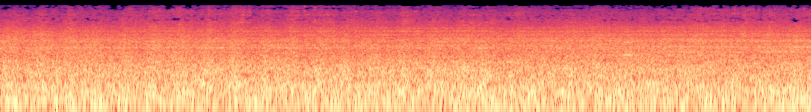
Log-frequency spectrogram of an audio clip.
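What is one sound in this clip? Steel wheels clatter rhythmically over rail joints.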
